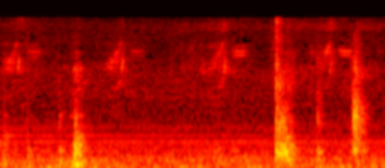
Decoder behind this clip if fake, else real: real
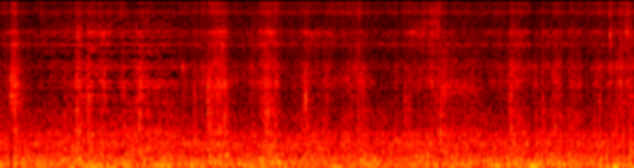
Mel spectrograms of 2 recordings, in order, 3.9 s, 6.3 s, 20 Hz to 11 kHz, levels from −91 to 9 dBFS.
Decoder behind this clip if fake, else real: fake, vocoder, WaveNeXt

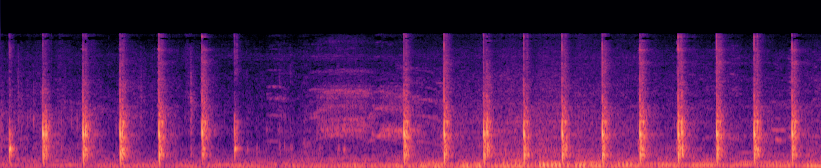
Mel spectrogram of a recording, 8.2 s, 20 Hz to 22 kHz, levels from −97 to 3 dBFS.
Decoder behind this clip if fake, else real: real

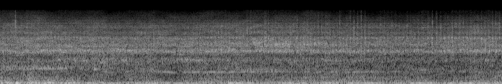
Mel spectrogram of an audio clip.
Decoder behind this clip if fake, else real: fake, codec, DAC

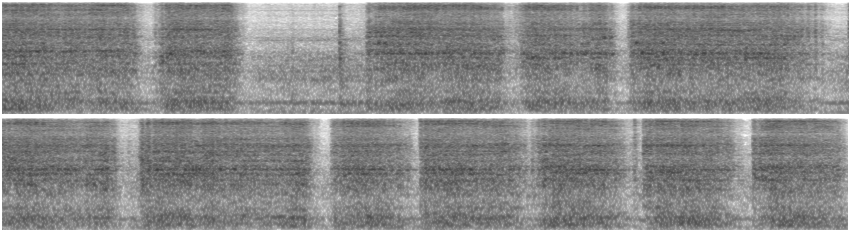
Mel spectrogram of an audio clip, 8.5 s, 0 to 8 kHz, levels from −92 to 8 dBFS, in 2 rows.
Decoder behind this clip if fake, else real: real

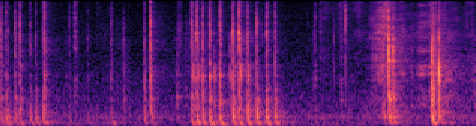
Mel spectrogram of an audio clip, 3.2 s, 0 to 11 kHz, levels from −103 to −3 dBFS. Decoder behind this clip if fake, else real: real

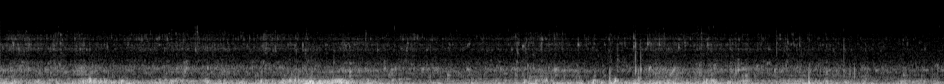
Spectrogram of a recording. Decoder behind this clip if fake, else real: real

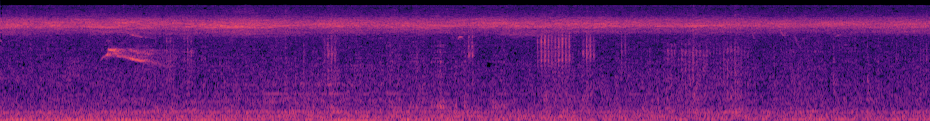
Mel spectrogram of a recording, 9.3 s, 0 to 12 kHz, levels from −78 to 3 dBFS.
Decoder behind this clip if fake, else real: real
